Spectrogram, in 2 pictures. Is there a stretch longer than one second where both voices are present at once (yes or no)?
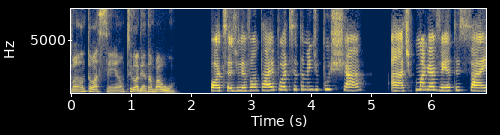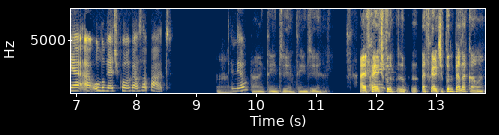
no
